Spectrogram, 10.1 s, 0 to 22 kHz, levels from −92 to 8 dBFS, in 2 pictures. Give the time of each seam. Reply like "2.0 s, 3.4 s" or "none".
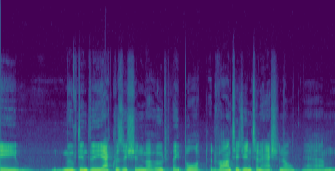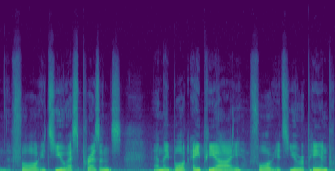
4.5 s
